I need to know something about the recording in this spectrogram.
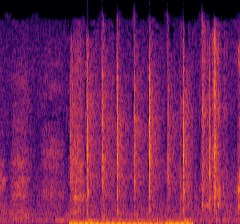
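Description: Drinking from a gourd, heard as a fast run of about ten sharp clicking gulps, roughly eight a second, starting a little way in and lasting just over a second.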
